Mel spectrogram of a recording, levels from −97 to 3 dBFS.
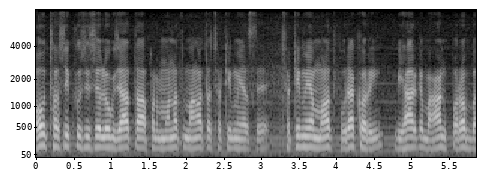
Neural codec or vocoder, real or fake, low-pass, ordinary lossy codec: none; real; none; none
